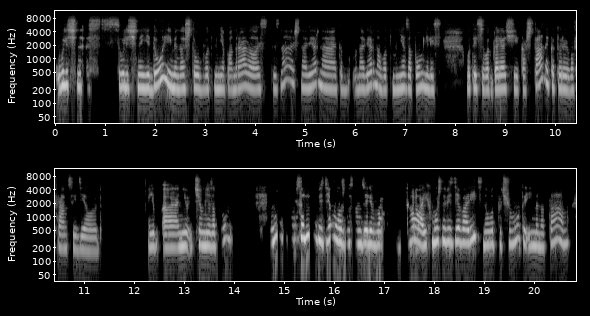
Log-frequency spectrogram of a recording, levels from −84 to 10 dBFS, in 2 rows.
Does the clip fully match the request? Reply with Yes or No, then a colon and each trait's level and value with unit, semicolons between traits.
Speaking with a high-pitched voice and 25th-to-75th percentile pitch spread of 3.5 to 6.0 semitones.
Yes: high, 225 Hz; average, 3.8 semitones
